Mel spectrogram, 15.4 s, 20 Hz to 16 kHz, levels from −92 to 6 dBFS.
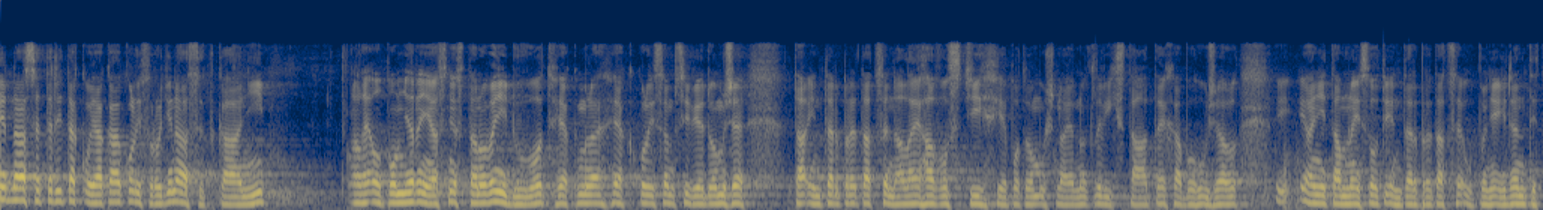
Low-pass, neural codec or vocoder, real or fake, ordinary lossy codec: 7.2 kHz; none; real; AAC, 64 kbps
